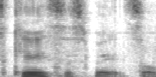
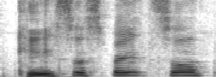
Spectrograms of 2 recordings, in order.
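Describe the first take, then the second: First: Käsespätzle said evenly with a falling end; settled German pronunciation. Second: Käsespätzle tried high and rising, as a question; unsure German pronunciation. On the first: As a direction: say Käsespätzle confidently, KAY-zuh-shpets-el. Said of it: "is how that'd be pronounced". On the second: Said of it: "been a while since German classes". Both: Real, not acted.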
